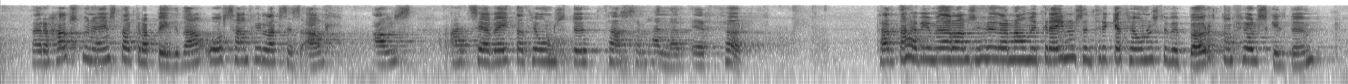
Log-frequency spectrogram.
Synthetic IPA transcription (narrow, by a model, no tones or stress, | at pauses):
θaðɛɾʏhaksmœːnɪɾejnst̪akɾapɪɣðaʔɔɣsamfɪlaxsɪns | alsajht̪sɛaveːjt̪aθjoːwnʏst̪ʏθasːɛmɦɛnːaɾɛɾ̥θʰœɾθ | k̪ʰɛɾt̪naɦɛvʏjɛmɛːðalasiɦʏːɣanaːwmɪðkɾeːjnʏmsɛmt̪ʰɾɪcːaθjoːwnʏst̪ʏvɪðpœɾt̪nɔfjœlscɪlt̪ʏm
